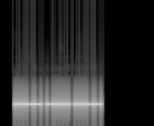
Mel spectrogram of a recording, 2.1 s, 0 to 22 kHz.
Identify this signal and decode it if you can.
Morse code, heard as a keyed tone, about 44 wpm, 700 Hz. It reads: 363
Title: Common Cut Numbers - 3-Digit 45wpm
